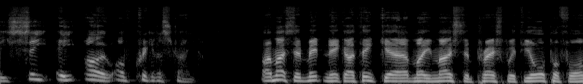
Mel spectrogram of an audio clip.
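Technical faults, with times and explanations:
Throughout: channel delay (comb filtering). One channel trails the other by about 0.7 ms, and when the two are summed to mono, everything they share cancels at a fixed, evenly spaced series of frequencies, the first around 700 Hz. Those stationary notches carve the same gaps out of every sound in the clip, giving the speech a hollow, phasey colour that never moves or varies with what is being said.
1.55–1.61 s and 3.97–4.03 s (the second between "I think" and "I'm most"): lost packet rebuilt from error correction. In each spot a short run of audio, about 40 ms, which fits two lost packets, was never received. The packets that followed carried low-bitrate backup copies, and the decoder played those instead, so the speech continues with no silence or click. The substitutes carry less detail, so each brief patch sounds rougher and noisier than the speech around it.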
